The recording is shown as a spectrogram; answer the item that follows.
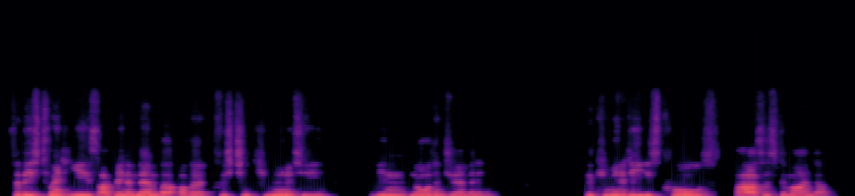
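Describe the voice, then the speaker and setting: Pausing long and often, a man with an Australian accent otherwise talks at a fairly quick pace. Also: medium pitch for a man, ordinary pitch variation. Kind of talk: online workshop presentation.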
